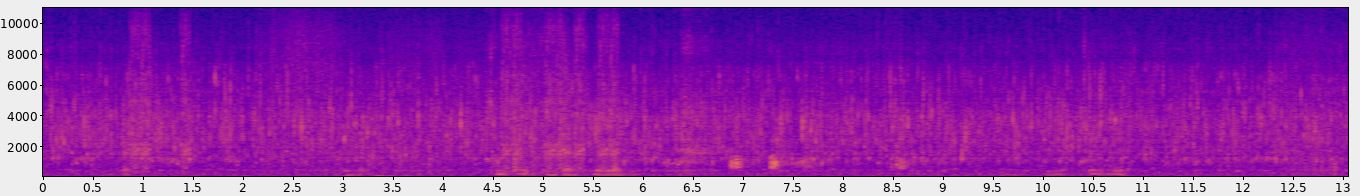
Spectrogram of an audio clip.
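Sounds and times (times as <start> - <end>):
water trickling over rocks: 0.0 - 13.0.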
